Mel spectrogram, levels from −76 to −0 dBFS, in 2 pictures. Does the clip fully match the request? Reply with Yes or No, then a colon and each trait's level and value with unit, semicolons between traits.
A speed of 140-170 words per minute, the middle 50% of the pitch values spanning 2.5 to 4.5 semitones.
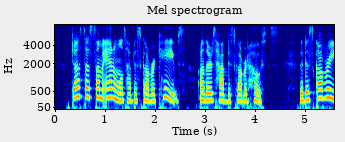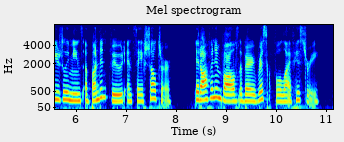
No: average, 150 wpm; average, 5.1 semitones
